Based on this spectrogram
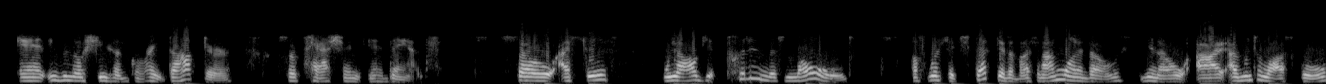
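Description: She has a plain, everyday voice and an American accent. This woman talks fairly slowly at a fairly low pitch. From US Midwest (Indiana). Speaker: workshop leader, wellbeing coach. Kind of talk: interview.

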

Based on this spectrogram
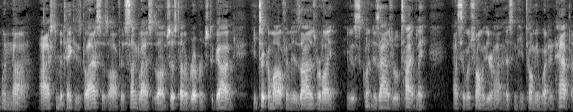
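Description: A man at a fairly quick pace, with big swings in loudness. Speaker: preacher. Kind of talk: testimony, sermon-like talk. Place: home room. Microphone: webcam.

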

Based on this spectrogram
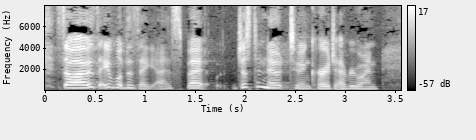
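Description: A woman speaks over noticeable background noise. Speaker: church speaker. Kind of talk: church talk.

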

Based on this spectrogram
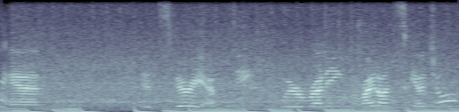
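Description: Over loud background music, a woman speaks at a fairly slow pace. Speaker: travel vlogger. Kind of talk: casual vlog chat. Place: train. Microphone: phone near.

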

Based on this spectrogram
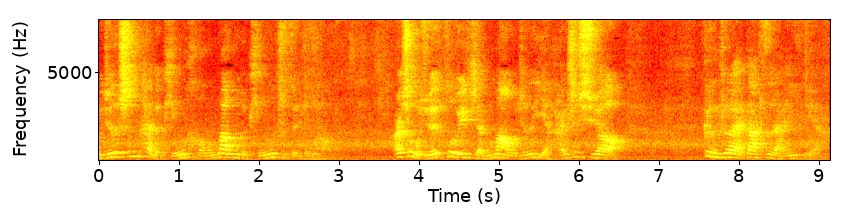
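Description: Noticeable background noise sits behind a woman who talks at a moderate pace and medium pitch with lively intonation. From northwest China. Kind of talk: casual chat. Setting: video call.

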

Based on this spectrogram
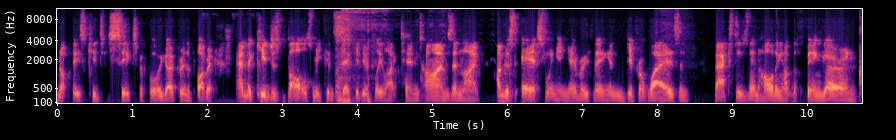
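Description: A man with an ordinary speaking voice, fairly low in pitch, fairly quick, with fairly even intonation, a quiet background and a dry sound with no echo. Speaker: podcast guest. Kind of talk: interview answer. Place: home room. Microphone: earbuds.

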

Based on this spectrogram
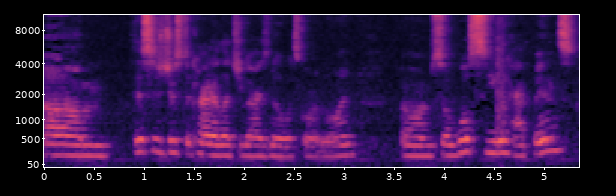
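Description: Somewhat breathy, a woman talks at a medium pitch and moderate pace with ordinary pitch variation. Light background noise is present. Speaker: beauty vlogger. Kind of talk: casual vlog update. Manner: hesitant, many fillers. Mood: apologetic, upbeat. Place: home room. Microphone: camera far.

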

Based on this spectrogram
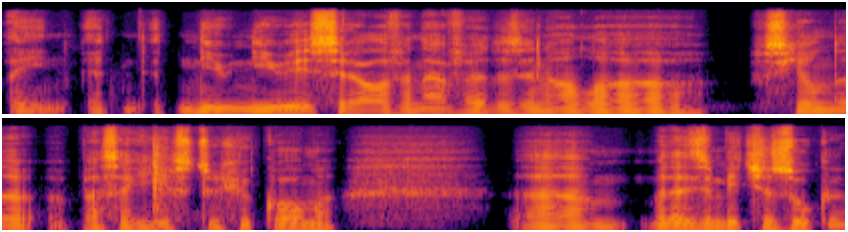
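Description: A man's fairly low voice at a very slow pace, with ordinary pitch variation and a dry, close sound with no echo. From Flanders, Belgium (Mol, Antwerp province). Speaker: entrepreneur, travel company founder. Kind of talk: casual interview. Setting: aboard a moored ship.

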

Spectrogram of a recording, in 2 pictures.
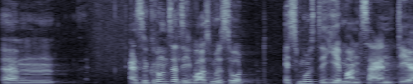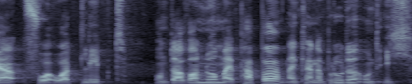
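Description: A man talks at a medium pitch. His pitch variation is ordinary. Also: moderate pace. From Lower Bavaria, Germany; Bavaria, Germany. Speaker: comedian; interviewee, stage comedian. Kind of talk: interview. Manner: halting. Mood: warm, reflective storytelling. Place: cafe. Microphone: lapel.

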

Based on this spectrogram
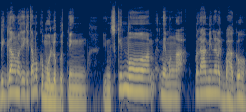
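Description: Over a silent background in a very clean recording, a man talks at a moderate pace in an animated tone, his fairly high pitch making very wide swings. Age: 50s. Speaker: photographer. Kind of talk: interview.

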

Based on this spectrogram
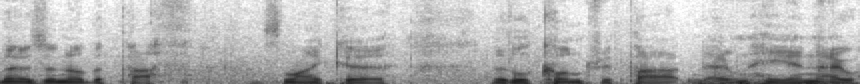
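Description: Amid light background noise, a man talks at a moderate pace with fairly even intonation. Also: dry sound with no echo. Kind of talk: casual vlog commentary. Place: forest. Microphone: phone near.

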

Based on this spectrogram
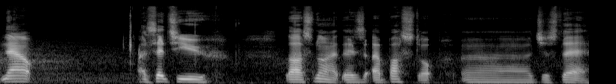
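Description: A bright, sharp British accent at a very slow pace, with long, frequent pauses and fairly even intonation. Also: man, fairly low pitch for a man. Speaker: motorhome vlogger. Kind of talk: vlog. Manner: casual, chatty.

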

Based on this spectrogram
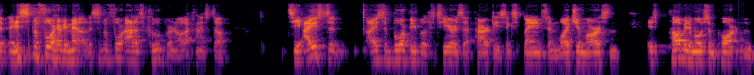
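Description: A man with a Waterford accent talks very fast in a bright, sharp tone, his intonation lively and his loudness swinging widely, against a quiet background. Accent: Irish, Waterford. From Ireland. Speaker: musician and songwriter; interview guest. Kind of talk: casual interview chat. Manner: halting, many false starts. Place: home room. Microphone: webcam.

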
